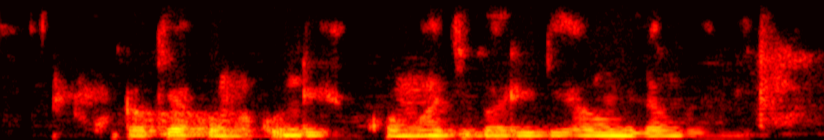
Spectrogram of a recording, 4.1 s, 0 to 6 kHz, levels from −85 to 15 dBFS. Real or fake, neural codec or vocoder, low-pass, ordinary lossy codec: real; none; 5.4 kHz; Opus, 24 kbps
